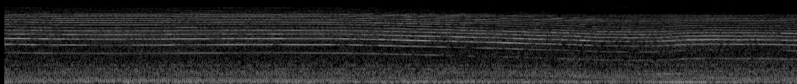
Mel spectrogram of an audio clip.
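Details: Hoover Dynamic Next washing machine: loud, high whistling squeal that slowly dips in pitch as the drum turns; the owner is unsure whether this is normal.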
